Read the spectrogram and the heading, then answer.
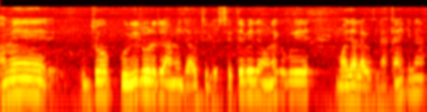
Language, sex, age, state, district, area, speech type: Odia, male, 18-30, Odisha, Nuapada, urban, spontaneous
